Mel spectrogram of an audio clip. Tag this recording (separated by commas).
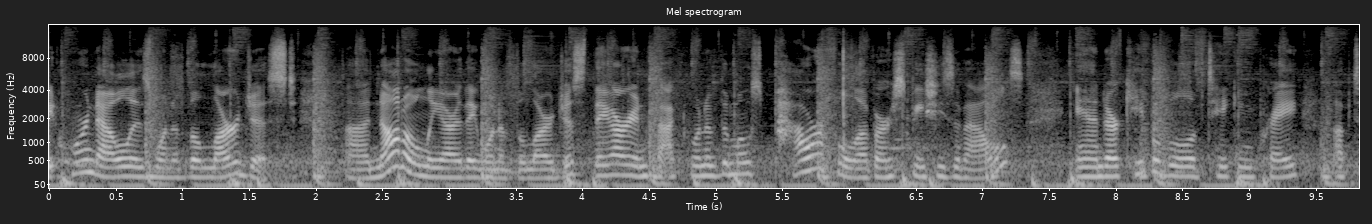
Speech, Music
